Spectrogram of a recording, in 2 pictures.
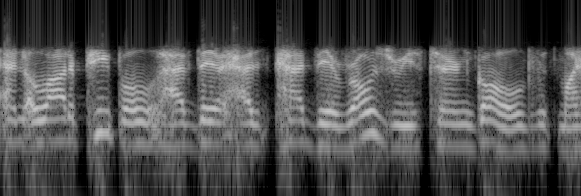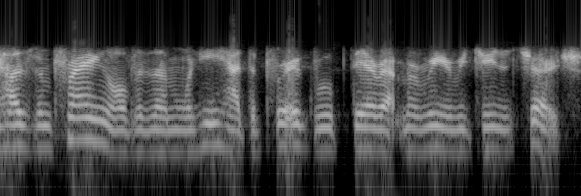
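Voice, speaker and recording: A woman speaks at a moderate pace with hardly any pauses, her pitch very deep and low, with ordinary variation. Noticeable background noise runs underneath. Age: 80s+. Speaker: evangelist. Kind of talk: interview.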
